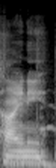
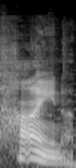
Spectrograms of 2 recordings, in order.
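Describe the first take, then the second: First: The name is said as two syllables. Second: The name is said as one syllable.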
